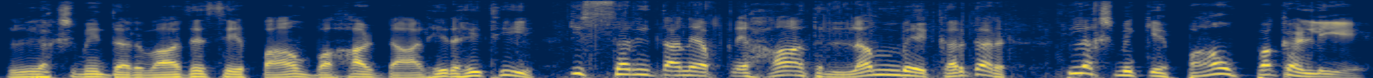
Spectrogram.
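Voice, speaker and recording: A man narrating a scripted animated story in a dramatic storytelling style. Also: lowish voice, moderate pace. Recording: music under the voice.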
